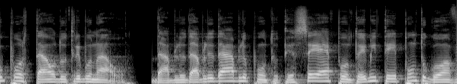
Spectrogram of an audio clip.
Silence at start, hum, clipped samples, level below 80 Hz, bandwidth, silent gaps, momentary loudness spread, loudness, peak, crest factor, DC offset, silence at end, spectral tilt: 0 s; none; under 0.1%; -24 dBFS; 15.5 kHz; 1.46-1.50 s; 4 LU; -15 LUFS; 0 dBFS; 14 dB; under 0.1%; 0 s; -7 dB/octave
